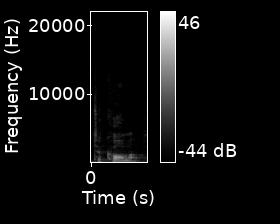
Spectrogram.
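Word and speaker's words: Tecoma: It's actually, the genus is Tacoma, which actually, it's spelled a little bit differently than our Tacoma, Washington, but it's still pronounced Tacoma.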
